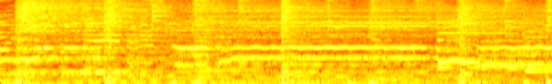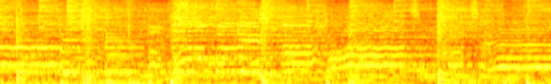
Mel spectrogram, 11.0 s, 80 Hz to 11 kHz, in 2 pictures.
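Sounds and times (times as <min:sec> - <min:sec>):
sung vocal melody: 0:00.0 - 0:11.0
sustained musical backing: 0:00.0 - 0:11.0.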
